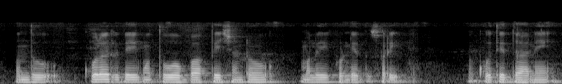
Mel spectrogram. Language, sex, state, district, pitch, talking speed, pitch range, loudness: Kannada, male, Karnataka, Koppal, 110 Hz, 95 wpm, 105-115 Hz, -18 LUFS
